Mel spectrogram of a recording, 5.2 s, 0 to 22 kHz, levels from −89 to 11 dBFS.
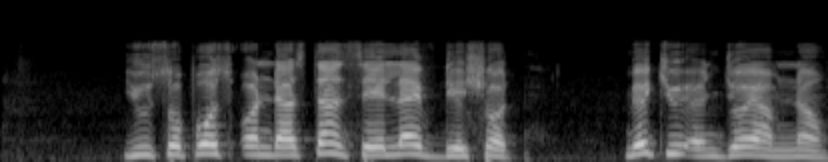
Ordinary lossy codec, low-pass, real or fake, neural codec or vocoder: none; 7.2 kHz; real; none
